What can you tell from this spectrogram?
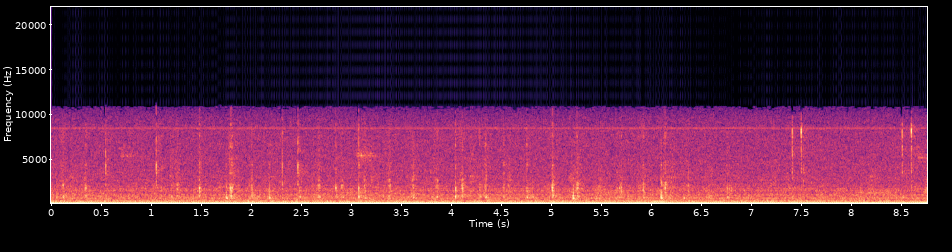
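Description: Steady low hum with faint, light clicks scattered about twice a second.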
